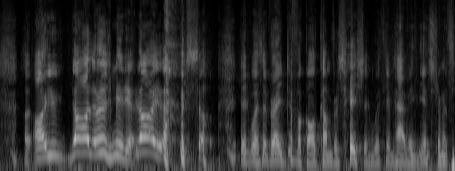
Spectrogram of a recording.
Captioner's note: laughs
